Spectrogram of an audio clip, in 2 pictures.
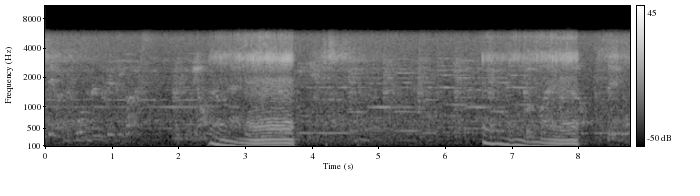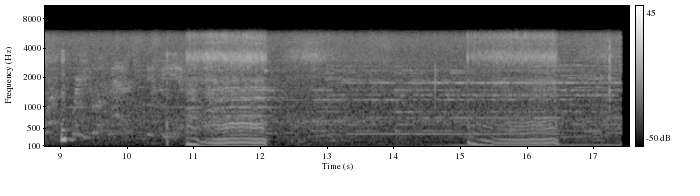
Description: my dog dozer snoring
